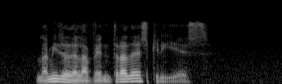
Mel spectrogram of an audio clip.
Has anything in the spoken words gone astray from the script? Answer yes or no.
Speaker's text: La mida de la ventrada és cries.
no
